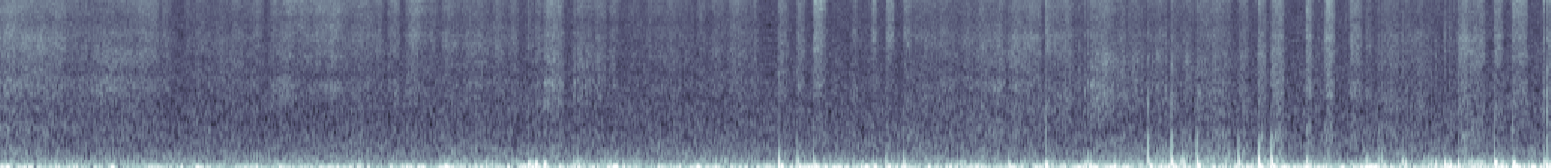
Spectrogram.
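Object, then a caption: Stuffed plush fabric teddy bear muzzle and felt nose. Fingertips and short nails rub and scratch across the soft fabric muzzle and black felt nose of a white stuffed teddy bear, a soft filled toy. The result is a quiet, close, low-pitched rustle of muffled fabric rubbing and light scratching, with occasional soft dull bumps and faint brief crackles toward the end.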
